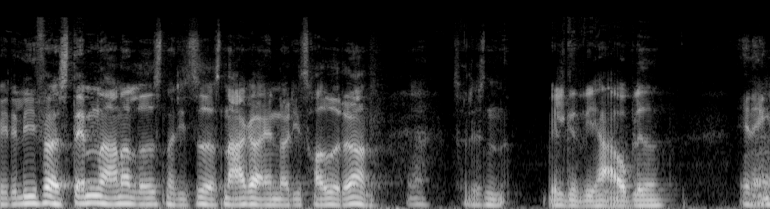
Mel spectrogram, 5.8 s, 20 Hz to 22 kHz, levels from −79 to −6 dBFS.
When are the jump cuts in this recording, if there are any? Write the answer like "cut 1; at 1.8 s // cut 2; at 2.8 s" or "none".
none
